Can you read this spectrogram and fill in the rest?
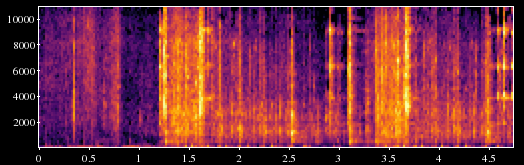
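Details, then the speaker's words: Newly acquired small-engine saw, started with and without choke, fuel on: coughs and sputters unevenly, surging and stumbling, won't keep running; owner suspects oil-saturated aftermarket air filter choking airflow, hard starting. "This oil or air filter, almost called it an oil filter, it is completely saturated with oil. And I think the trouble is when I'm putting this on, air is not getting through this layer of oil. And as a result, it's choking itself out."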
